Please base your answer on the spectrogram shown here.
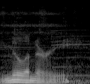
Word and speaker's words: millinery: headed to the old millinery millinery the old millinery millinery millinery millinery millinery i think is the british pronunciation but millinery is what we call it here so i'd be someone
